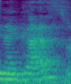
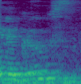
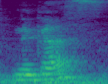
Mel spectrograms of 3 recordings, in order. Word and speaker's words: Nagus: I think when I first said it, it's how you pronounce the back vowel, but now it's more of Nagus, so it sounds similar to the word that we're researching or that I'm researching.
